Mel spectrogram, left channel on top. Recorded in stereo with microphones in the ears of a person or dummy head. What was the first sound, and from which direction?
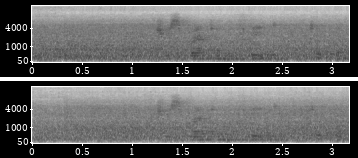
A woman speaking, 40° left (ahead or behind).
